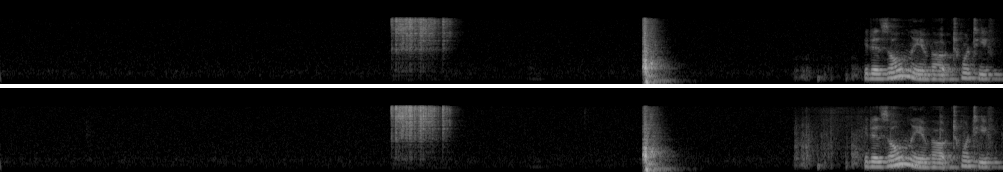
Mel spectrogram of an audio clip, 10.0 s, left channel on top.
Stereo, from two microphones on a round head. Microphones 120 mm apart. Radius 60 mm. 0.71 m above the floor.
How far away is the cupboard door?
I don't hear a cupboard door.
